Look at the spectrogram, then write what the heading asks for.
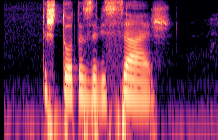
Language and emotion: Russian, angry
